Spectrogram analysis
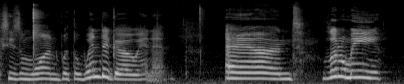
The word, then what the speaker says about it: Windigo: instead of the E the I at the beginning like w-i-n-d-i-g-o emphasis on wind because it'd be fast so it wasn't wendigo it was wind wind and I kind of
